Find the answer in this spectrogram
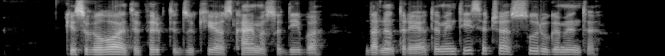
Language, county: Lithuanian, Vilnius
